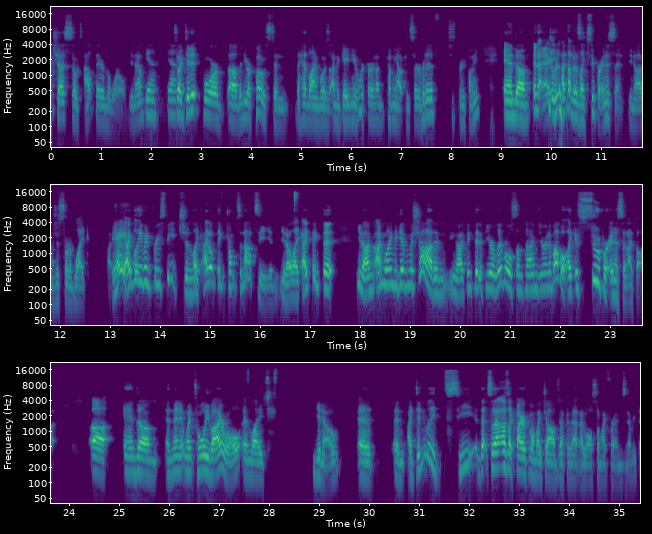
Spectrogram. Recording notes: Unfortunately the mic quality is low in this interview, on account of a tech mishap.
